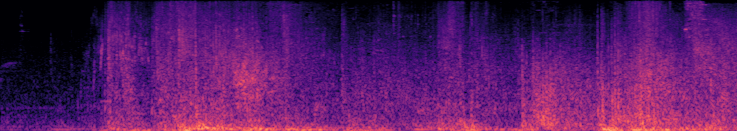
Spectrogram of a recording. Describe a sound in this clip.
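Energy blasts crackle and boom loudly.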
